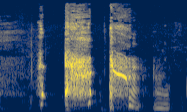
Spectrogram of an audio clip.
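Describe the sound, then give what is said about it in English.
A few harsh coughs from someone who is sick with a lingering cough, coming in short, raspy bursts and ending in a brief voiced throat sound. “Please excuse me, I'm kind of sick. I have a cough I cannot get rid of.”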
